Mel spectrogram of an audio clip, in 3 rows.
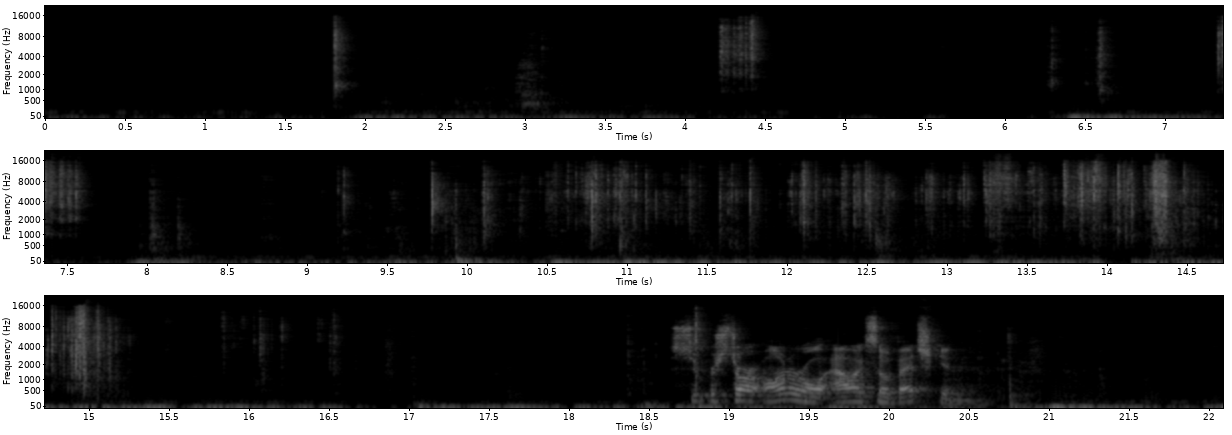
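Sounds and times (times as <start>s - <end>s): cards clicking and snapping: 9.8s - 15.2s.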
